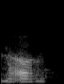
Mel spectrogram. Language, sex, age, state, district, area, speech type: Bodo, male, 18-30, Assam, Chirang, rural, conversation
